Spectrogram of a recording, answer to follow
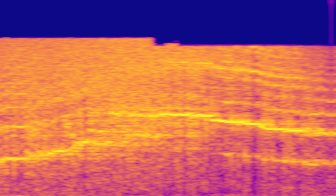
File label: woman screaming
